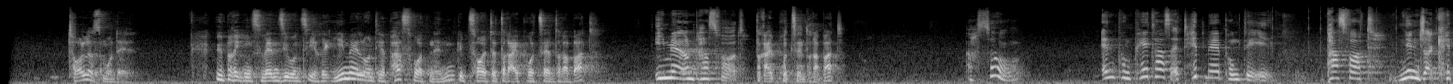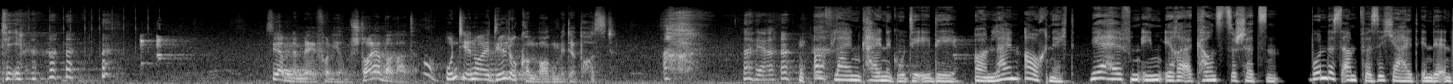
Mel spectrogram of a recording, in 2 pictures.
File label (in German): spot; einfachabsichern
